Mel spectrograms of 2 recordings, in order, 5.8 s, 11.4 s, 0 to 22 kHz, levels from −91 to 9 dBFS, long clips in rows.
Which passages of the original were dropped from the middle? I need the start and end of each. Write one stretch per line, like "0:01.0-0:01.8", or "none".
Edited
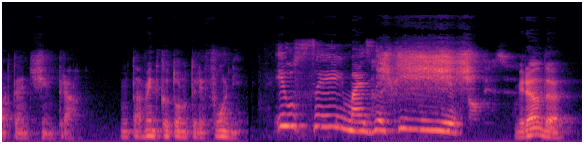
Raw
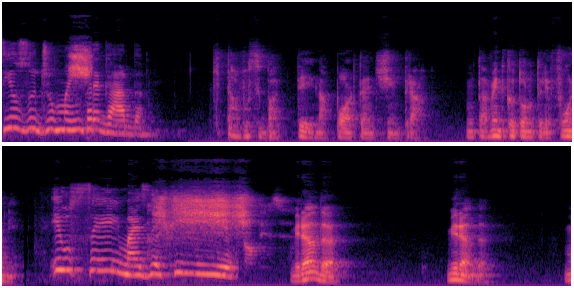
none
